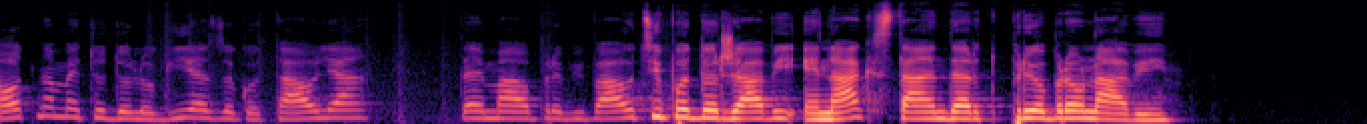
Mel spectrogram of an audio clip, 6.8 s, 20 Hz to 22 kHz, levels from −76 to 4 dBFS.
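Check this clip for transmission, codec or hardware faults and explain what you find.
Two automatic gain control faults overlap in the second half of this speech clip.

From 3.23 s to 6.56 s, just after "metodologija zagotavlja da imajo", the speech and the room noise behind it sink together by about 9 dB over more than three seconds. This is automatic gain falling. The gain stage judged the input too loud, or its background noise too strong, and pulled its gain down slowly. Because the whole signal drops at once, the background fades with the speech. A talker simply moving, as happens around 3 s, would not make that happen.

Between 3.75 s and 5.86 s, in the middle of that slide, the level swells back up by about 3 dB over roughly two seconds, with speech and background rising as one. This is automatic gain rising. The control reacted to the quieter input and raised its gain gradually. 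This partly undoes the downward correction before the fall resumes, so the loudness pumps unevenly instead of settling.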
